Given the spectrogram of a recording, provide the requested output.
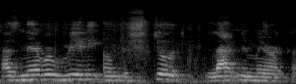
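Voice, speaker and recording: Noticeable background noise and audible room echo. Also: woman. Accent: Spanish. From Cuba, raised in Oklahoma from age six. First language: Spanish. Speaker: community speaker. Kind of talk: public testimony. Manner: impassioned.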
